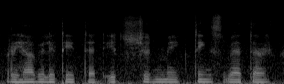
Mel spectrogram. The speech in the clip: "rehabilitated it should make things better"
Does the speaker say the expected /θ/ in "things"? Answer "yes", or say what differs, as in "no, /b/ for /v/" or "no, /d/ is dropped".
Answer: no, /t/ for /θ/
